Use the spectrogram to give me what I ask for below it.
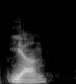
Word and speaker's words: Jung: But what's interesting is, one guy, Young Hoon, J-U-N-G is how you say his first name. – Young.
